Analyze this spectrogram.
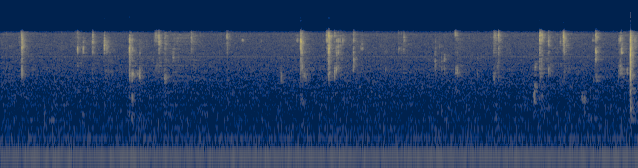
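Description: Faint, irregular crackly clicks of someone biting and chewing the fried batter coating off a piece of fried chicken neck.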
